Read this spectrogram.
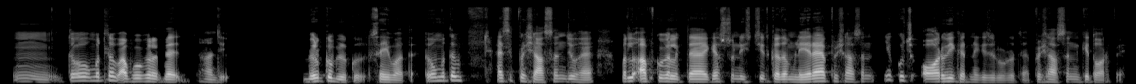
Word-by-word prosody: हुँ, 125 -6 -11
तो 170 +2 +1
मतलब 180 +2 0
आपको 140 +1 +4
क्या 145 -1 +3
लगता 120 -2 +1
है 115 - +2 0.3
हाँ - - -4
जी। - - -11 0.8
बिल्कुल, 145 +3 +3
बिल्कुल, 115 -3 -4
सही 115 -2 +2
बात 105 -3 -3
है। - - -10
तो 165 - 0
मतलब 185 +1 0 0.4
ऐसे 150 - 0
प्रशासन 135 -1 +1
जो 130 -3 -3
है 105 0 -1
मतलब 145 +8 -3
आपको 140 +2 +5
क्या 145 -2 +4
लगता 125 0 0
है 120 - +4
क्या 135 +2 -1
सुनिश्चित 130 -1 -6
कदम 120 -1 +2
ले 115 +1 +3
रहा 145 - +9
है 150 - +9
प्रशासन, 135 0 -6
या 215 - -7
कुछ 195 -1 -4
और 135 +2 +5
भी 145 0 +2
करने 115 -4 -5
की 105 - -8
ज़रूरत 100 0 -11
है - - -11
प्रशासन 120 +1 -4
के - - -4
तौर - - -5
पे? - - -19
135 Hz, 230 wpm, -23 LUFS, 115-145 Hz, 0.8 s, रहा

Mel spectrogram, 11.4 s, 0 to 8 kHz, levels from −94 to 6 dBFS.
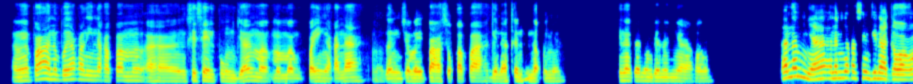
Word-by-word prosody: sabi 130 - -4
niya, 145 0 -1
"Pa, 200 0 +5
ano 180 - -2
ba - - -1
yan 185 +1 -1
kanina 160 -3 -2
ka 140 - -1
pa 155 - +1
ma 145 -1 -4
ah, 120 0 -2
nagse-cellphone 120 -2 -3
diyan. 130 +4 +1
Ma 120 -2 0
ma 115 -1 -3 0.2
magpahinga 115 +2 -2
ka," 110 - 0
mga 125 +2 -3
ganon 105 0 -2
siya, - - -2
"May 115 0 +2
pasok 115 -2 +2
ka 115 - +3
pa," 125 -2 +3 0.2
ginaganon 115 +1 -2
ako - - -16
niyan. 115 +1 -8 0.7
Ginaganon-ganon 130 -2 -1
niya 120 -2 -2
ako. 120 -1 -6 1.0
Alam 285 +5 +7
niya 180 +1 +6
alam 220 +1 +3
niya 230 0 +2
kasi 225 +1 0
yung 215 - -2
ginagawa 185 -4 +6
130 Hz, 195 wpm, -24 LUFS, 120-160 Hz, 1.0 s, Alam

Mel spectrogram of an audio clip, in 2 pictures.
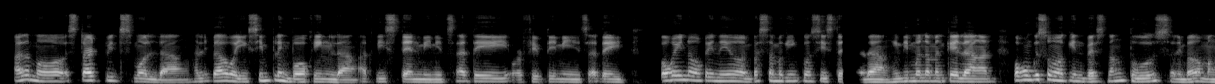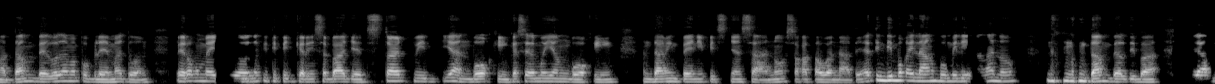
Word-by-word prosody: Alam 185 0 0
mo, 145 - +1 0.2
start 185 -1 +3
with 175 -3 -6
small 135 -4 -3
lang, 105 -1 -3
halimbawa 160 +3 +1
yung 130 - -3
simpleng 180 +1 0
walking 125 -1 0
lang 105 -1 -1
at 130 +1 -11
least 135 0 -7
10 120 - +2
minutes 115 +1 -4
a 150 - -1
day 140 -1 -2
or 105 - -9
50 125 +3 -8
minutes 115 -1 -5
a - - -3
day, 120 -2 -1 0.4
okey 205 +4 +3
na 195 - +1
okey 175 - -3
na 155 -2 0
'yon, 145 -2 +1
basta 155 +3 -4
maging 155 0 -3
consistent 140 -4 -5
ka - - -10
lang. 115 0 +2
Hindi 130 +6 -3
mo 150 - 0
naman 150 -1 -1
kailangan 130 -3 +2 0.2
o 190 - +3
kung 210 - +3
gusto 220 0 +1
mo 180 - +4
mag-invest 140 -4 -3
ng 175 +4 -1
tools, 150 +2 -2
halimbawa 120 +3 +1
mga 120 -6 -2
dumbbell, 130 +3 +2
wala 150 - +3
namang 155 - -2
problema 120 -3 +1
do'n. 110 -3 -2 0.2
Pero 145 +2 +3
kung 160 - -4
medyo 145 -1 0 0.2
nagtitipid 140 -2 -6
ka - - +4
rin 125 - -3
sa - - -2
budget, 125 -3 +3
start 155 +6 +3
with 140 -2 -5
yan, 145 -5 0
walking. 125 -2 +2
Kasi 130 +2 0
alam 140 - +4
mo - - +2
yang 135 -2 -1
walking, 115 0 0 0.2
ang 125 -1 -4
daming 130 +1 +2
benefits 125 -1 -2
niyan 120 -1 -3
sa 105 -3 -3
ano, 120 +4 -2
sa 125 -1 -8
katawan 110 -2 +1
natin 100 +3 -4
at 140 - +2
hindi 190 -1 +7
mo 185 - +7
kailangan 165 -2 +3
bumili 150 -1 +1
ng 145 0 -12
ano, 145 - -1 0.4
ng 160 -1 +2 0.2
mga 160 - +8
dumbbell, 135 -3 +4
di 125 - -2
ba? 120 0 +2 0.3
Kailangan 145 -1 +4
135 Hz, 220 wpm, -23 LUFS, 120-155 Hz, 0.4 s, mga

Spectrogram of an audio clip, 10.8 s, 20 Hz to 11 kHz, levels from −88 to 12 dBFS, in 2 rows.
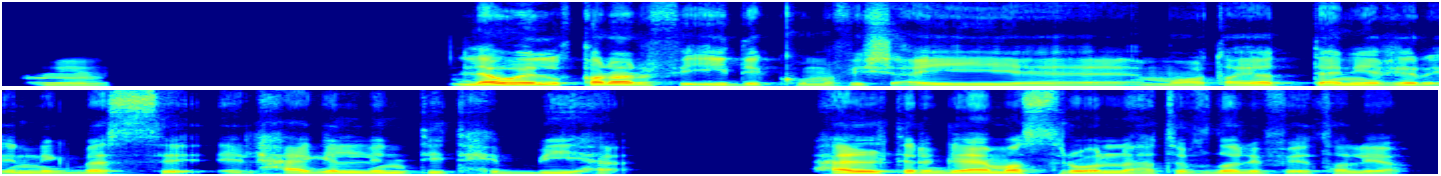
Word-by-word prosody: إمم. 115 -3 -9 1.3
لو 145 +5 +8
القرار 155 0 +6
في 165 -1 -8
إيدِك، 125 -2 -4
وما 110 - -8
فيش 130 +3 -5
أي 115 -2 -3 0.5
مُعطيات 110 +1 -4
تانية 120 0 +1
غير 115 +1 -2
إنِّك 115 -2 -5
بس 115 0 -4
الحاجة 120 0 -4
اللي 115 0 -2
أنتِ 120 +1 -7
تحبيها، 110 -1 -9 0.7
هل 140 +1 +6
ترجعي 125 -1 +2
مصر 155 +5 +1
والّا 110 0 +1
هتفضلي 110 +1 -4
في 110 - -10
إيطاليا؟ - - -6
120 Hz, 135 wpm, -25 LUFS, 110-130 Hz, 1.3 s, لو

